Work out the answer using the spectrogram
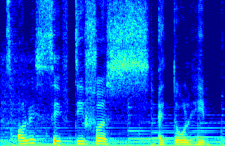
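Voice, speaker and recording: A woman's voice: on the low side, normal speed. A woman, the athlete's mother, talking in an earnest, caring way in an interview. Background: music.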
